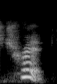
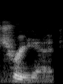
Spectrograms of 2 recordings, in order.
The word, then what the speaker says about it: Treant: Well, it's Trent. It's Trents. But, it means treant. You see, I've only ever pronounced it as treant. Well, you can, but there's only one E in it. Yeah. So it's Trent.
